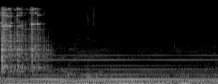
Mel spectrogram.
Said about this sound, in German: Sie schiebt dir ein paar Goldmünzen rüber.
